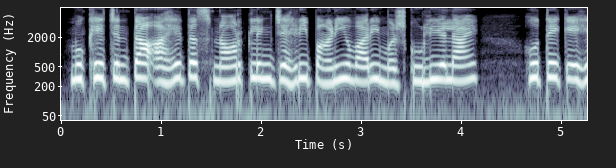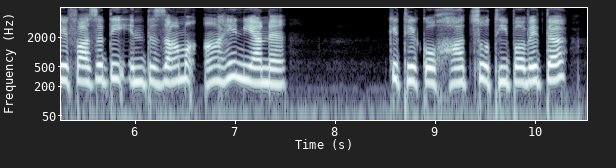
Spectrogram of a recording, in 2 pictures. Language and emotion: Sindhi, fearful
